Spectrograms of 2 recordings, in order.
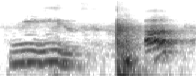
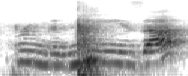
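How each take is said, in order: First: Loud snappy call; coach calling out a cue. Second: Loud coaching call, knees up; coach calling out a cue. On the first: Coach cueing a tuck jump for children, loud. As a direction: punch it out for the class. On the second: Kids' fitness coach calling out the move, loud. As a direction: bark the cue at the kids. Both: Shown as a demonstration. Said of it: "coach calls jump cue".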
